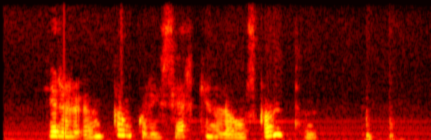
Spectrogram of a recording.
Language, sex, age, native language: Icelandic, female, 50-59, Icelandic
